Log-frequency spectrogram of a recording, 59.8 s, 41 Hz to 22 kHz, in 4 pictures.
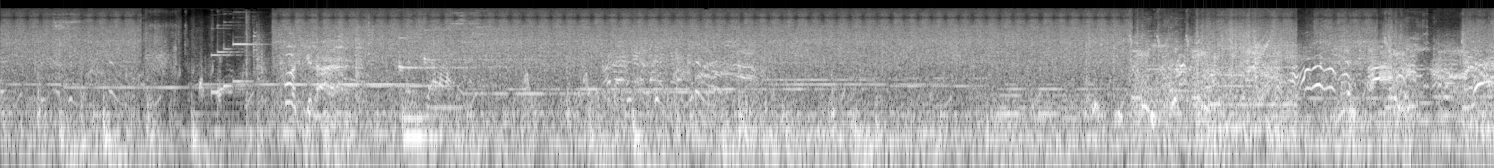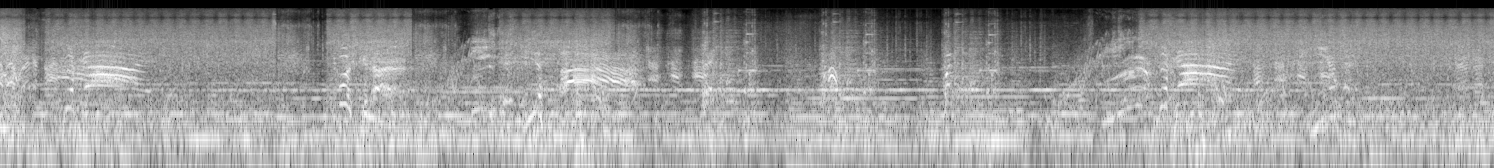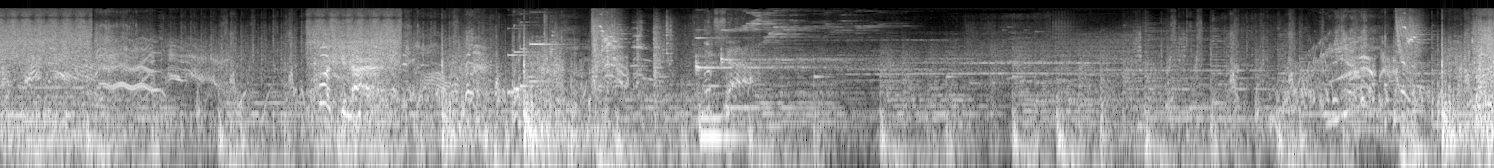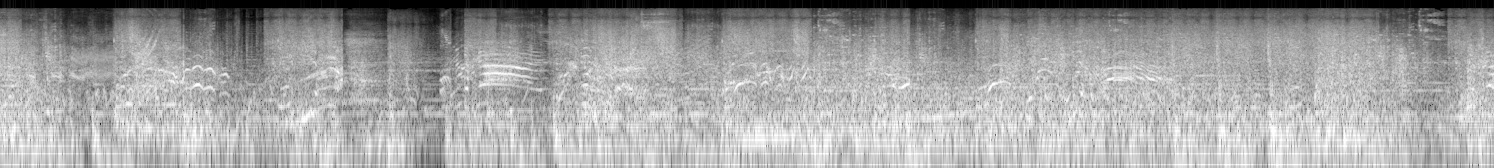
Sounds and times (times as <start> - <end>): Music: 0.0 - 59.7.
